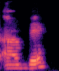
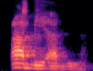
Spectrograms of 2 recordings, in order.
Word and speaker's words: Abi: Tama ba pronunciation ko ng pangalan mo, Sir Abe? Tama ba? Abi.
